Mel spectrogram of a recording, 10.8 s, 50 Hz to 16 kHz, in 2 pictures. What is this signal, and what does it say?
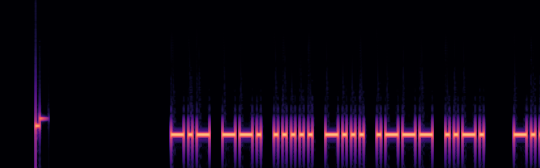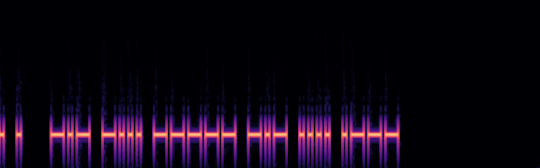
Morse code, heard as a keyed tone, about 28 wpm, 700 Hz. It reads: KG5BJF DE KB0KHJ
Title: USA Callsign DE Callsign - 6 Characters - 28wpm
